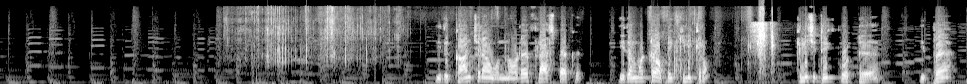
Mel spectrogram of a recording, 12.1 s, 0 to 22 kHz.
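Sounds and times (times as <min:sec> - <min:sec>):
music: 0:00.0 - 0:12.0
paper sheets rustling: 0:02.8 - 0:06.4, 0:08.1 - 0:09.8
person talking: 0:05.3 - 0:10.8.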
